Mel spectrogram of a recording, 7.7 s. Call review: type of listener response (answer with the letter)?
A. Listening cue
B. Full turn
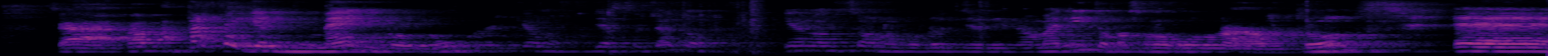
A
